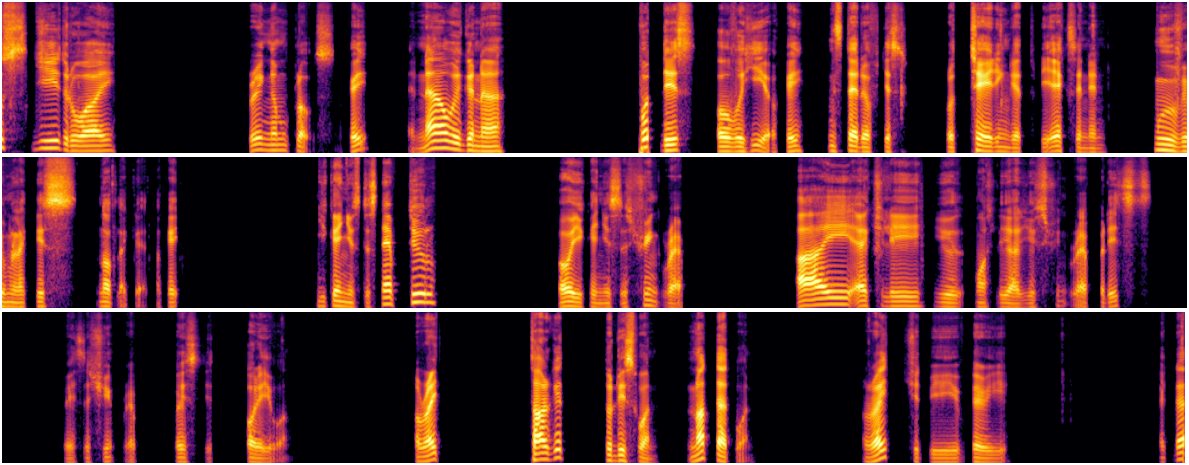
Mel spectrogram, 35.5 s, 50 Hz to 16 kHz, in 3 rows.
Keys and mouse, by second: 0.1 g, 0.7 y, 3.2 click, 3.6-4.8 middle drag, 9.0 r, 10.0 x, 10.7 click, 10.9 g, 12.6 right click, 13.2 ctrl+z, 13.9-14.3 middle drag, 14.6 click, 19.7 middle click, 20.8 shift+middle click, 21.7-26.6 drag, 29.6 click, 32.4 drag, 32.7-33.3 middle drag, 34.3 KP_1.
